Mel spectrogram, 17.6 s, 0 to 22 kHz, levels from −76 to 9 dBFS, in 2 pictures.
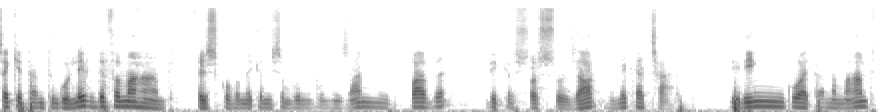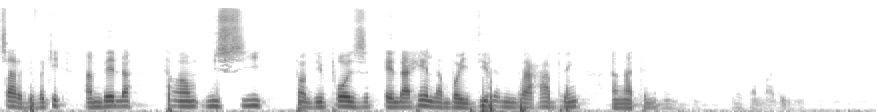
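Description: Listening through this recording of speech, nothing stood out as a technical problem.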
